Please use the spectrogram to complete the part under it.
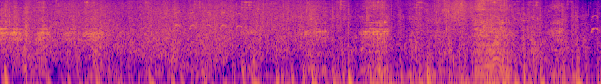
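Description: Hooves thud at a gallop on soft ground.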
